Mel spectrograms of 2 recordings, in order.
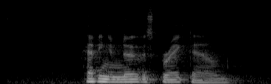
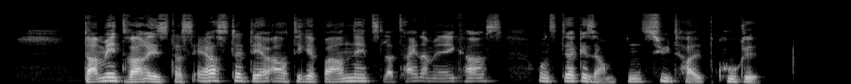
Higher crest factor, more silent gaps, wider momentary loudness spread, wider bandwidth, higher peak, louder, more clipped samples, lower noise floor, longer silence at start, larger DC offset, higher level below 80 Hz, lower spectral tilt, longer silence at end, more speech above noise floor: about the same, 18 dB vs 20 dB; neither; first, 15 LU vs 12 LU; first, 14.5 kHz vs 11.5 kHz; second, -16 dBFS vs -2 dBFS; second, -34 LUFS vs -22 LUFS; neither; second, -66 dBFS vs -75 dBFS; first, 0.85 s vs 0.3 s; neither; about the same, -66 dBFS vs -62 dBFS; first, -7.5 dB/octave vs -4.5 dB/octave; second, 0.4 s vs 0.95 s; second, 34 dB vs 54 dB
